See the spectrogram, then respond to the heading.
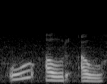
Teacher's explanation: ओ और औ कंठोष्ठ वर्ण है, क्योंकि ये कंठ और ओष्ठ की सहायता से बोले जाते हैं। कंठ के द्वारा जीभ और होठों के कुछ स्पर्श से बोले जाने वाले वर्ण ओ और औ है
